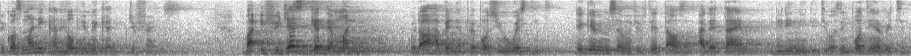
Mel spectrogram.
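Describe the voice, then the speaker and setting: A man speaks at a very fast pace with an animated tone and medium pitch. Audible room echo and noticeable background noise surround him. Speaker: radio host and conference speaker. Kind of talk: motivational conference talk.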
